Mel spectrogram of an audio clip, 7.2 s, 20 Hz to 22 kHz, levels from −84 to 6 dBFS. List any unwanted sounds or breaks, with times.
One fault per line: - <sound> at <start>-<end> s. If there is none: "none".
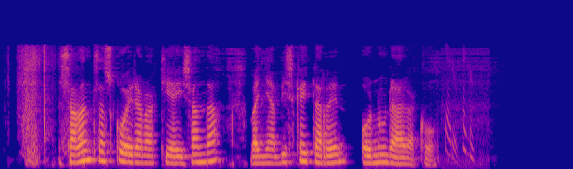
- chirp at 5.6-6.0 s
